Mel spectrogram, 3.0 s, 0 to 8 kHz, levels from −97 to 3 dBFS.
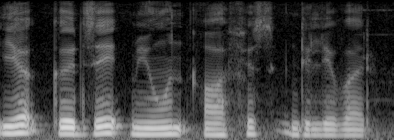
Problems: constant background noise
